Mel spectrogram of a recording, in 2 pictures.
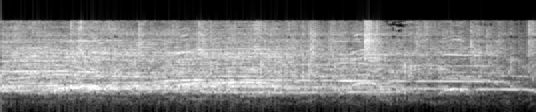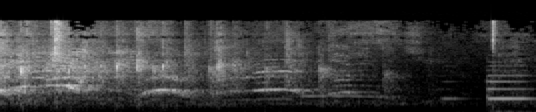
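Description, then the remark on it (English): An audience screams and cheers in a dense wash of high-pitched shouts and whoops, loud at first and then slowly thinning out, with a few scattered voices and claps near the end. “Are you just screaming because you just feel like screaming, or truly you are free from pain?”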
